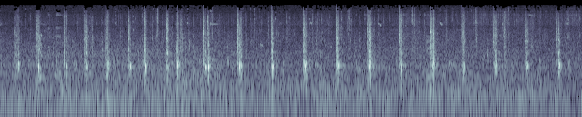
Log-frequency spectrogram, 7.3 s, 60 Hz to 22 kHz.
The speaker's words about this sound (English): Can we go to the park? 11:45, Central Park. Oh, Dad, look. What is it? I see some horses.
